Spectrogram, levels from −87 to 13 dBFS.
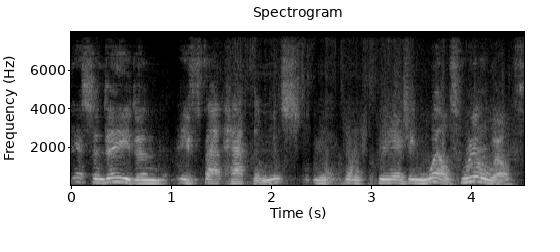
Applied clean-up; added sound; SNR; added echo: neural separator model SepFormer DNS4.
